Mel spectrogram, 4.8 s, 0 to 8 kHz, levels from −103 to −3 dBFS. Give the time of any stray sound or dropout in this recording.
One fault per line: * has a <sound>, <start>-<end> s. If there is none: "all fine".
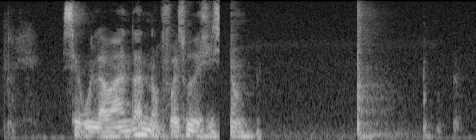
* has a dropout, 2.2-2.3 s
* has a thud, 3.6-4.1 s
